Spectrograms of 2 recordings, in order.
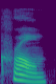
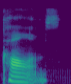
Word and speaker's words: Chrome: My grandmother tried to correct his mispronunciations, pointing out that it was Google, not goggles, and Chrome, not columns.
